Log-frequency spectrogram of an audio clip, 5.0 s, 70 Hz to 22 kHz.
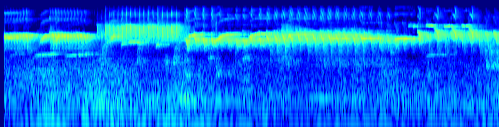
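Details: Male canary bred in 2021 singing: continuous bright rolling trills and rapid buzzy notes, shifting between high tours, with a clear steady whistled note near the end, no other sounds.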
